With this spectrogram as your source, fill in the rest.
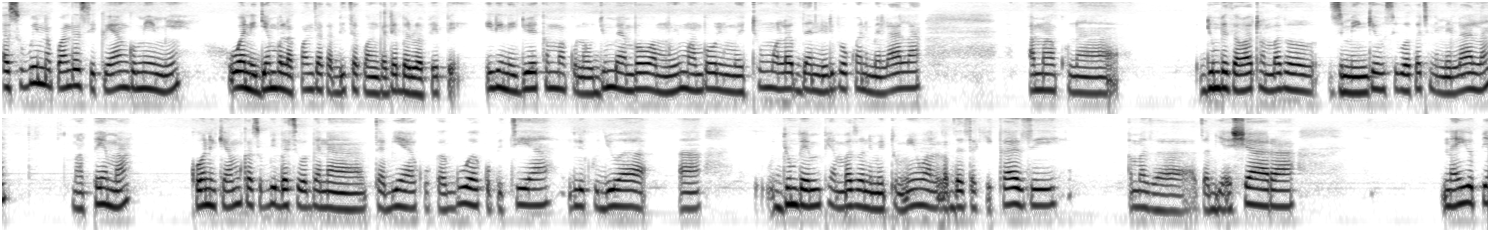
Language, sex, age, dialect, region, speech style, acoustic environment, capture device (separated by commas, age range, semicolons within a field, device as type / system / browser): Swahili, female, 18-24, Kenya - Nairobi Sheng-influenced, Kenya, happy; relaxed; excited; focused, nature; silence, mobile / Linux / Chrome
